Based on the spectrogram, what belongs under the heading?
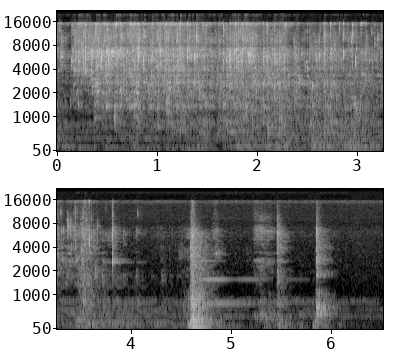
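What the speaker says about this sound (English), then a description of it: "In our pots, we will add in some water." Tap water runs steadily into a cooking pot being filled for blanching tomatoes for soup, then cuts off, followed by a couple of loud clunks of the pot being handled, with no talking.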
